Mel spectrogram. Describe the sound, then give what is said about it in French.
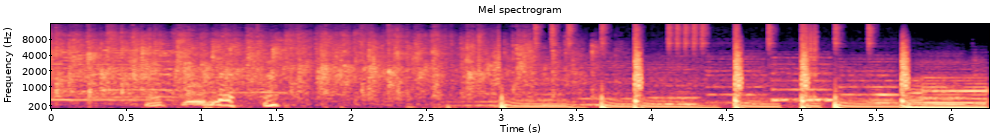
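A crowd claps and cheers in a dense, steady burst for about three seconds to show who loves the shop Action, then the applause gives way to loud voices and laughter. “Par applaudissement, qui aime Action ici ?”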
